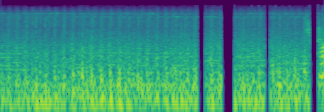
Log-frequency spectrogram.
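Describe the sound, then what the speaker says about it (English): A helicopter in PUBG Mobile gives a loud, close, continuous rotor thrum mixed with rapid gunfire, cut briefly by several short silent gaps near the end. "Chopper in position."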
